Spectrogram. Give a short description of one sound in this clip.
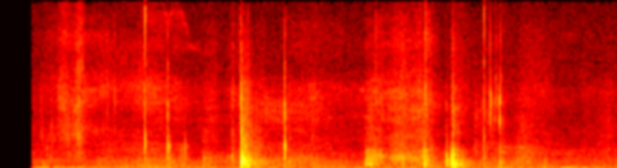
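Tablet cases knock and clack as they are set down on a table.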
